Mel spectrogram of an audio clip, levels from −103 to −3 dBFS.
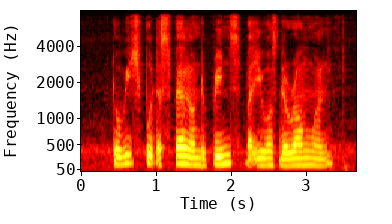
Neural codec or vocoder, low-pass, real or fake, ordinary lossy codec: vocoder, 44.1 kHz, 128 mel bands, Pupu-Vocoder; 7.2 kHz; fake; none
